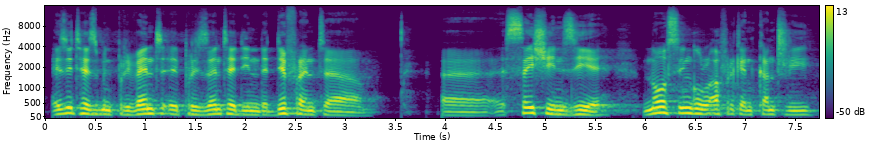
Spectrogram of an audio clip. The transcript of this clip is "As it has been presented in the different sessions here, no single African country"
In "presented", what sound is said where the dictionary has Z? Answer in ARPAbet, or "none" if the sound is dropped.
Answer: Z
